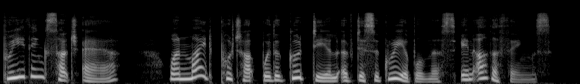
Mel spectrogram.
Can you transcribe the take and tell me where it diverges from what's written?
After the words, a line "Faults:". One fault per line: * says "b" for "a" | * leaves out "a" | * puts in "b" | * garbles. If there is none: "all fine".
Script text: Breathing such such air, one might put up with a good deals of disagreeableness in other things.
Breathing such air, one might put up with a good deal of disagreeableness in other things.
Faults:
* leaves out "such"
* says "deal" for "deals"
